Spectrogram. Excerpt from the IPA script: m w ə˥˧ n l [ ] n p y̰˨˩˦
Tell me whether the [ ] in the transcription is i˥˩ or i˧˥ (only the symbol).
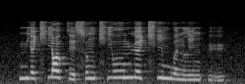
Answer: i˥˩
